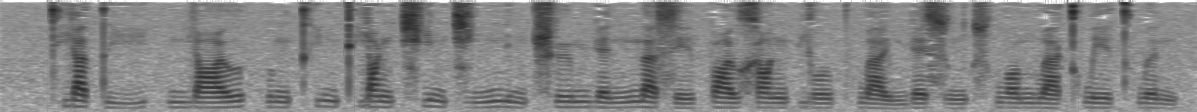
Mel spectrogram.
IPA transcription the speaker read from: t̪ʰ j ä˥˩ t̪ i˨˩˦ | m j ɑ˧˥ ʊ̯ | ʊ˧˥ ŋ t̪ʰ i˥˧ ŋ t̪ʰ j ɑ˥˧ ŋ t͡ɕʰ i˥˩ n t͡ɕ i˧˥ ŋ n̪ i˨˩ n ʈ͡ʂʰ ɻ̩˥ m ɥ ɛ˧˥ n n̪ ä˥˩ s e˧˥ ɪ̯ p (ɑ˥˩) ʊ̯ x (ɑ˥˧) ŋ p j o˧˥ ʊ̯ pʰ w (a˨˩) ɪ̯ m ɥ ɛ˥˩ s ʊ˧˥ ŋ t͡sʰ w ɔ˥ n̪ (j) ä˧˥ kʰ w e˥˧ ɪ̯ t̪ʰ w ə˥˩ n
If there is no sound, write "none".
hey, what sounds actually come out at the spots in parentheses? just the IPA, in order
ɑ˥, ɑ˥, a˨˩, w

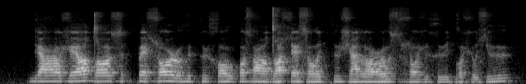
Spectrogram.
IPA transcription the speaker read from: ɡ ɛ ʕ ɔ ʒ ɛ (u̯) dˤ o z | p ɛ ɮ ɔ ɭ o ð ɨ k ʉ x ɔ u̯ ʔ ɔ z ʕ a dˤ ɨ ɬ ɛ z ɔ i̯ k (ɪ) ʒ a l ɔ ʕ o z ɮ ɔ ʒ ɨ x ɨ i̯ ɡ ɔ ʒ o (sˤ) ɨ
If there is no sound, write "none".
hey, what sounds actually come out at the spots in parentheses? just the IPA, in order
u̯, ɨ, ɕ

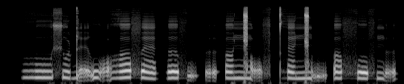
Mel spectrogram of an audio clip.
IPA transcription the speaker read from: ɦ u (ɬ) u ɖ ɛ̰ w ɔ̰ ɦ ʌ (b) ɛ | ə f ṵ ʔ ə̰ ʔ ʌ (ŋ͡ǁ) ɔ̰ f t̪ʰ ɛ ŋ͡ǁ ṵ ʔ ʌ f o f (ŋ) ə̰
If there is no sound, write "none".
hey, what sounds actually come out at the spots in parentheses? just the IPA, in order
ʃ, f, ŋ͡ǁ, ŋ

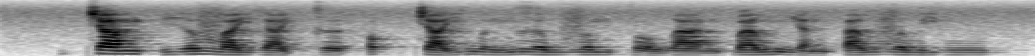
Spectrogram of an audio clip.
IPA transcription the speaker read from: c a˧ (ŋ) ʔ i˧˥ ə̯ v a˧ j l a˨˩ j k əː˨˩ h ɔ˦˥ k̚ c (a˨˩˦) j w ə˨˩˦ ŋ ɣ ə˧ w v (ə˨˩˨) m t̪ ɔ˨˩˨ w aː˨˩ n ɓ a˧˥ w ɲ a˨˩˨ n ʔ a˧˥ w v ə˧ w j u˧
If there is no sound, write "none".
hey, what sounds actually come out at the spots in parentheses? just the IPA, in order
m, a˨˩˦, ə˧

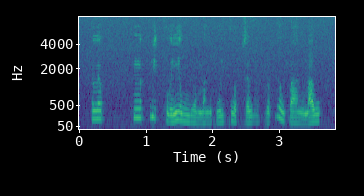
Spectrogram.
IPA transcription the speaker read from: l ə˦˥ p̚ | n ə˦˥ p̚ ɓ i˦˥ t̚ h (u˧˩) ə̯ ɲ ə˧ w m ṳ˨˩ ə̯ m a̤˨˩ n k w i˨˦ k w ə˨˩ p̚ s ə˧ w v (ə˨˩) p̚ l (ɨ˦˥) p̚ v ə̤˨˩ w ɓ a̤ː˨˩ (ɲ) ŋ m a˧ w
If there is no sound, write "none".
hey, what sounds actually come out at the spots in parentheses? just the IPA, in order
ṵ˧˥, ə˨˩, ə˦˥, none

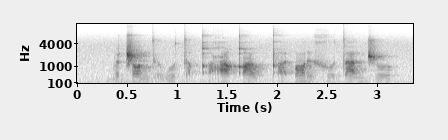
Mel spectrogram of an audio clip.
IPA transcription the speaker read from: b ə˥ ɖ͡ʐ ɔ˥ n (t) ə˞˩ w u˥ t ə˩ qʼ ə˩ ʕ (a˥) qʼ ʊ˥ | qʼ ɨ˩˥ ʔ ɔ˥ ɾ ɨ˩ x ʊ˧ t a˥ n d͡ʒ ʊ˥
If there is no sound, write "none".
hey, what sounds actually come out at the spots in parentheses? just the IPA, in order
d, ə˥

